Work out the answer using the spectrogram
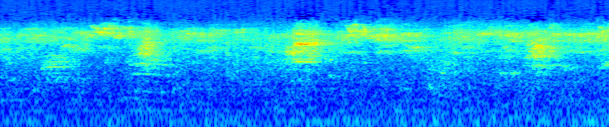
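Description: Rainforest ambience: forest birds calling in short scattered chirps, the loudest about three seconds in, over a steady low background noise.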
